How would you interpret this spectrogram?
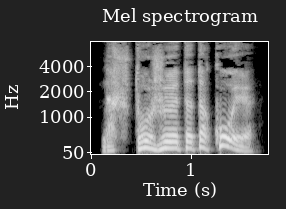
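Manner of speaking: the queue yells in outrage; indignant shout. A narrator's reading. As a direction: cry out in public indignation. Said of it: "закричала очередь".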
